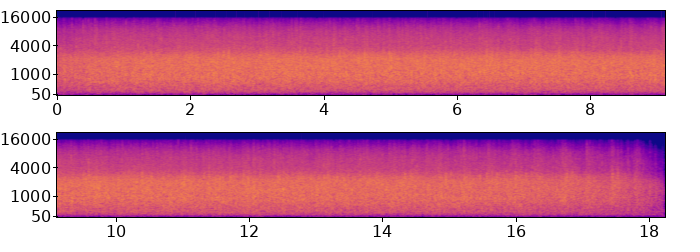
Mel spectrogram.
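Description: Sustained applause from a large assembly of members of parliament clapping. It swells in at once, holds steady and dies away near the end.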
